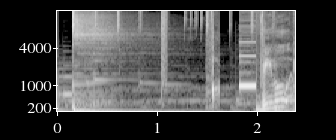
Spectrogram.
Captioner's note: lollipop sound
